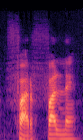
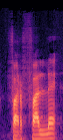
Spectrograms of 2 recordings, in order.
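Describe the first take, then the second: First: The f sound is long with strong friction. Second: The f sound is short and light. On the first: "per voi è più farfalle" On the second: "per me sono più corta"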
